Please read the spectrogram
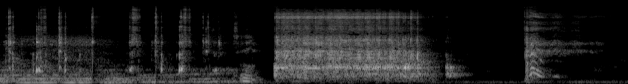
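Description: Starter motor of a flathead V8 spinning for about a second and a half without the engine catching, then stopping: the battery is flat. Before it, clicks of hands at the carburettor and low voices.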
